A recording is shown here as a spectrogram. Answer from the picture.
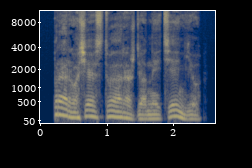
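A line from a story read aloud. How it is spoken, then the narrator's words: Muttered. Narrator (Russian): пробормотал верховный жрец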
